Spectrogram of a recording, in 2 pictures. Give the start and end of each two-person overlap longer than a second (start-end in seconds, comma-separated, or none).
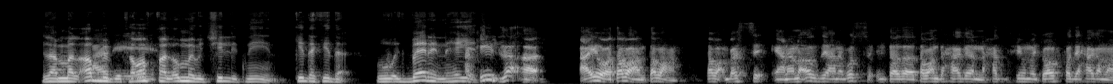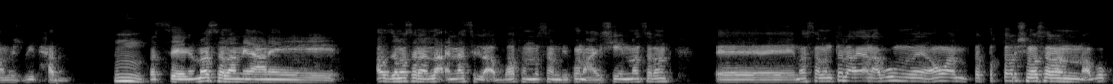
none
